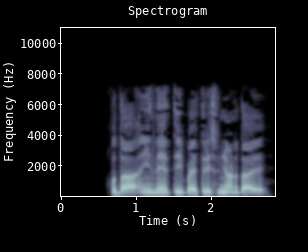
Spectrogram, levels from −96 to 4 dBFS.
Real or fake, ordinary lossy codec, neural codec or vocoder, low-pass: real; AAC, 48 kbps; none; 7.2 kHz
